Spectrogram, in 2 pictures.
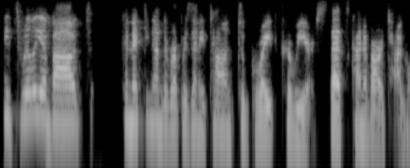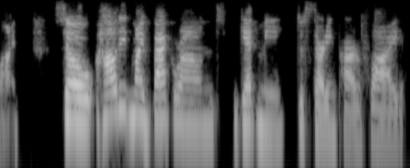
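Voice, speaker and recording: A woman's voice: mid-range voice, lively intonation, normal speed, pushed and bright, dry recording, highs cut off. A middle-aged woman from Bulgaria, a company founder, talking earnestly and reflectively as an interview guest over a video call. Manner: earnest, reflective, speaks in long lists. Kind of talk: interview conversation.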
